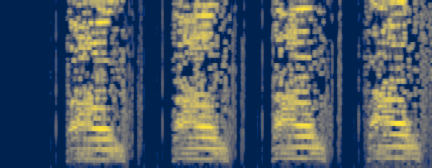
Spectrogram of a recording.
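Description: Four drawn-out domestic cat meows in steady succession, each about a second long with short silent gaps between, close and clear with no other sounds.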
